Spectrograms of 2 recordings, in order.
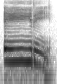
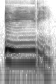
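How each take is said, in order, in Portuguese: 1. A consoante do meio soa como um r rápido. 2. A consoante do meio soa como um r rápido.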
